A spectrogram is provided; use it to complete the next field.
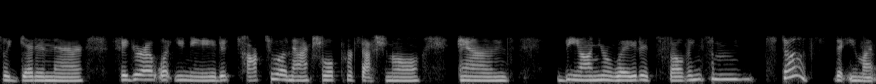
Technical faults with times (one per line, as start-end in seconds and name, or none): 0.00-8.77 AMR narrowband mobile codec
